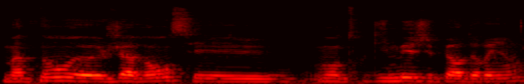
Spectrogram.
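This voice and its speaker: A dark, mellow tone carries the speech. The pace is moderate, and the intonation stays fairly even. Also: man. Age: 20s. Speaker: event organiser. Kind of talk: interview. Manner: hesitant, many fillers.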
